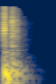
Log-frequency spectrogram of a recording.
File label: technology computer laptop apple mac set down wood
